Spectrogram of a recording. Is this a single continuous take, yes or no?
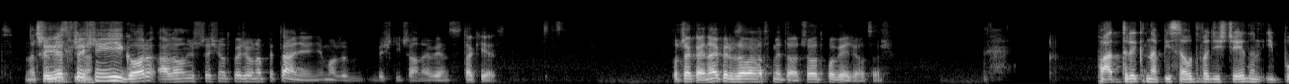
yes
